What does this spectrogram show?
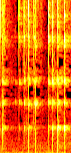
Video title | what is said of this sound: ASMR * Nail Care Routine * Tapping & Scratching * Fast Tapping * Soft Spoken * ASMRVilla | so this is the Mason jar that I use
